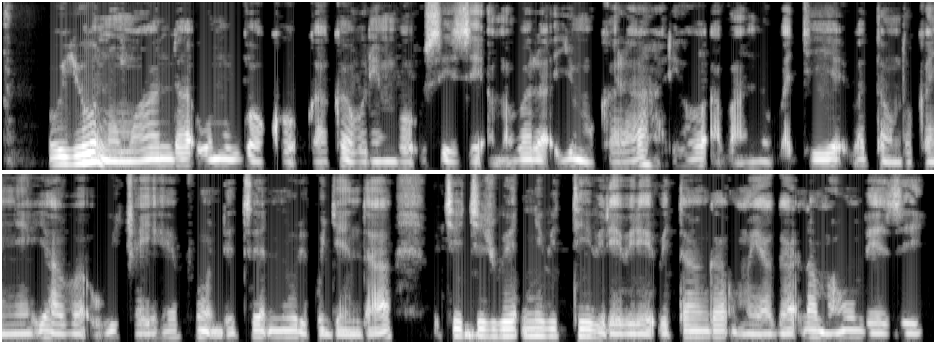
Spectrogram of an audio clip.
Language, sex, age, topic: Kinyarwanda, female, 36-49, government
